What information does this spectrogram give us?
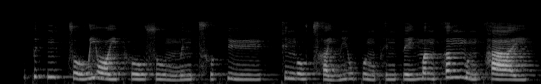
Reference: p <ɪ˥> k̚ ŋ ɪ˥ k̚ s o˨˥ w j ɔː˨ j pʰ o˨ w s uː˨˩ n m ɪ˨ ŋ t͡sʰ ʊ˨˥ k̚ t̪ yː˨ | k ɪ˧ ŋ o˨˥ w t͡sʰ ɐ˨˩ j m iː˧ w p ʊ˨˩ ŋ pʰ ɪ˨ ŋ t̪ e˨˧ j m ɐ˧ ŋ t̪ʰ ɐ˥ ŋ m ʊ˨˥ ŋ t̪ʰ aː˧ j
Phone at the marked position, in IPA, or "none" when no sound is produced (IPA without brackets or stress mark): ɪ˥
